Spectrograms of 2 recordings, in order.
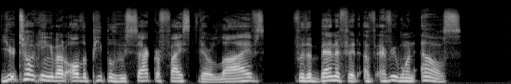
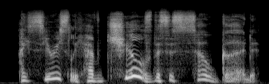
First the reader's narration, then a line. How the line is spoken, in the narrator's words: exclaimed Gigi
